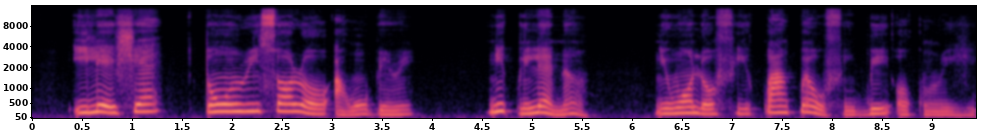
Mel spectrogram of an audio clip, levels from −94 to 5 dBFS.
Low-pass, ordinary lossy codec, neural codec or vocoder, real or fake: 14.4 kHz; none; none; real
